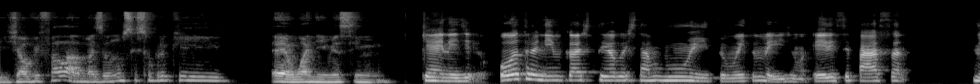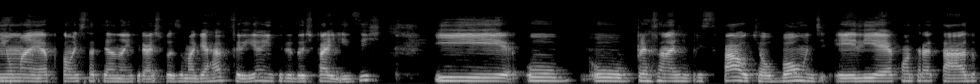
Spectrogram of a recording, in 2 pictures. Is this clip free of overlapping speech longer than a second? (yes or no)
yes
